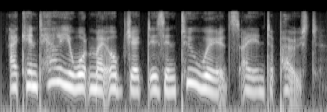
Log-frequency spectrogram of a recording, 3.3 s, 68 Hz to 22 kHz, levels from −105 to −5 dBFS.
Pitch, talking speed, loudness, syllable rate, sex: 235 Hz, 240 wpm, -17 LUFS, 5.7 syllables/s, female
